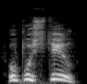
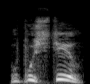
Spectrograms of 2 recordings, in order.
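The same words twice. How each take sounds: First: Lightly voiced Chubaty, high exclamation; Chubaty's voice. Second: Lightly voiced Chubaty, high again; Chubaty's voice. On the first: Chubaty announcing to the sergeant, lightly voiced. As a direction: toss it off high. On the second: Chubaty repeating to the sergeant, lightly voiced. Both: A narrator's reading.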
